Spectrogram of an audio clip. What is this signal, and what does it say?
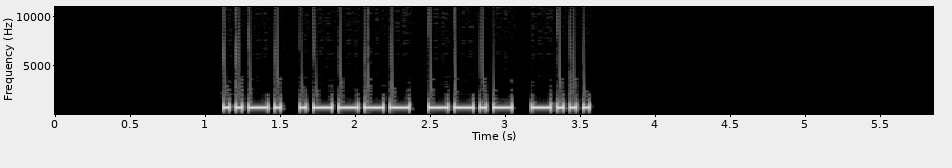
Morse code, heard as a keyed tone, about 27 wpm, 700 Hz. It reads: F1QB
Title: DXCC-100 Call Signs - 4 Characters - Repeated 2x - 28wpm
